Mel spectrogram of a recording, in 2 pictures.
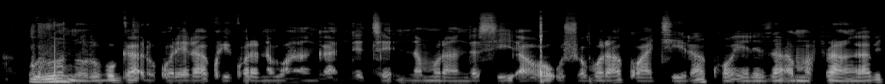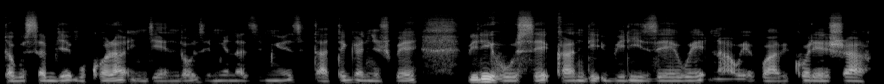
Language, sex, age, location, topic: Kinyarwanda, female, 36-49, Kigali, finance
